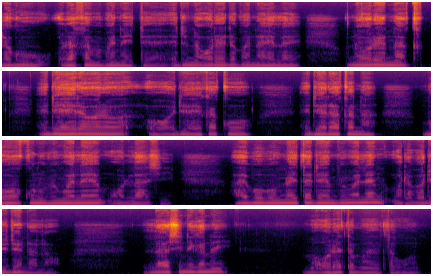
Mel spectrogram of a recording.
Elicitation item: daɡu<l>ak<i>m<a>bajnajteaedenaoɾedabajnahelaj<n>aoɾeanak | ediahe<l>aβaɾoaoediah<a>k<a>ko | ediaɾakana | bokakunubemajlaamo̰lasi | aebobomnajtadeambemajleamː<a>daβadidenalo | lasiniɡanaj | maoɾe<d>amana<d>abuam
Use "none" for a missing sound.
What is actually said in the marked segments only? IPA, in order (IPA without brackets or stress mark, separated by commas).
ɾ, a, a, n, ɾ, e, a, a, t, t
